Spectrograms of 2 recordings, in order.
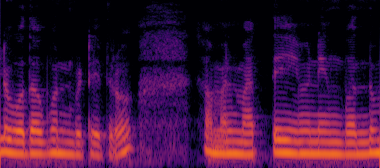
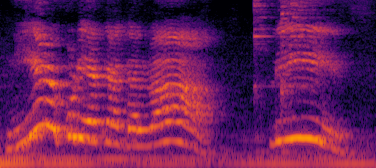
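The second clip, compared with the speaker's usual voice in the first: pleading; 10 semitones higher, 5 dB louder than usual. Real, not acted. Mother pleading with child to drink.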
